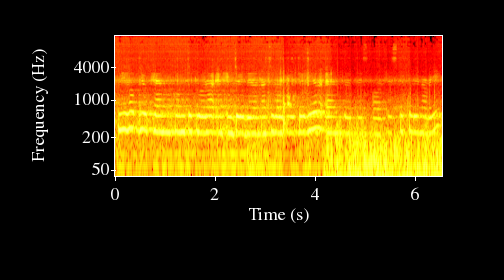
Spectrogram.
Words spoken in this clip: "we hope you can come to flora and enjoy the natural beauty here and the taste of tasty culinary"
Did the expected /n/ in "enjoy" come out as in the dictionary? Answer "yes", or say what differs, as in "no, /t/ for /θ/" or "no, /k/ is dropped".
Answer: no, /n/ is dropped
